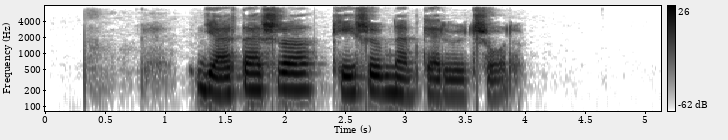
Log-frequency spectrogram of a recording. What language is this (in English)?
Hungarian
